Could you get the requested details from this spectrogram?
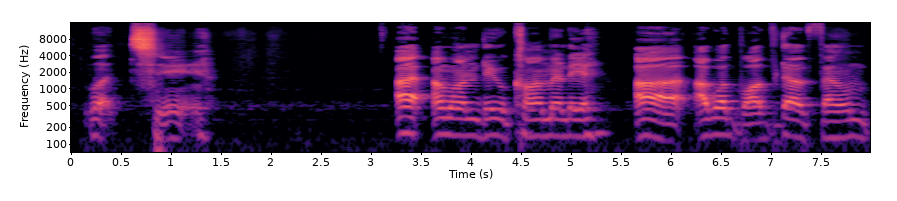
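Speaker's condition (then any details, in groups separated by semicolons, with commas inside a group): Multiple sclerosis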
